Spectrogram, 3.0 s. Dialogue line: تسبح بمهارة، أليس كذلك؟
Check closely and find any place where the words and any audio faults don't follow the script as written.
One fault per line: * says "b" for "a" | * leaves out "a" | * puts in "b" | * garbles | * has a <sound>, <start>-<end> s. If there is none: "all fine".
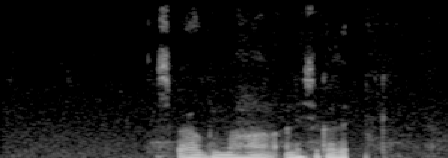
* has a dropout, 2.3-2.4 s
